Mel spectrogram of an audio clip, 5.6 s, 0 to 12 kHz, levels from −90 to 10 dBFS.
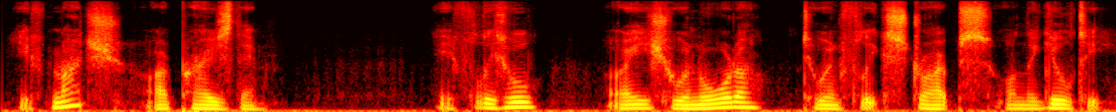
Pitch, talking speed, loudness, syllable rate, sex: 120 Hz, 185 wpm, -17 LUFS, 6.0 syllables/s, male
